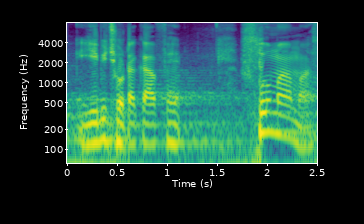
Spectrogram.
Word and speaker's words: ثمامہ: ثمامہ ثمامہ میں سا ہے, الف با تا سا, ثمامہ.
